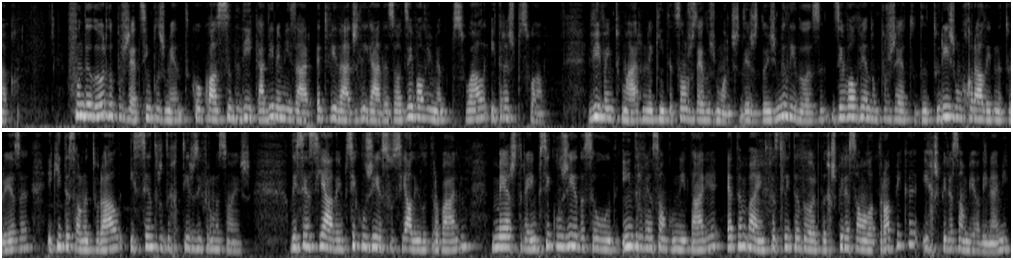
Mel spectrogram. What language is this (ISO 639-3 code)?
por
